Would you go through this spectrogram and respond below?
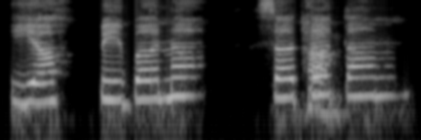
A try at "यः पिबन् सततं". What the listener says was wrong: okay, that's when it's a half letter. When it's a half letter, there is a line, right? So when it's a half letter, it's not pibana. I think that's generally in sometimes if our language is Hindi, we tend to tell that it's piban satatam. And even in the last one, it's prachetasam akal.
